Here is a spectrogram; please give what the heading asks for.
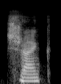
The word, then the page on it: shrank: Indian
